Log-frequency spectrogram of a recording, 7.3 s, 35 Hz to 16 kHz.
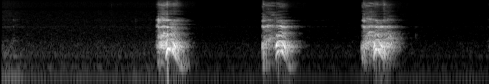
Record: {"three_cough_length": "7.3 s", "three_cough_amplitude": 32767, "three_cough_signal_mean_std_ratio": 0.3, "survey_phase": "beta (2021-08-13 to 2022-03-07)", "age": "45-64", "gender": "Male", "wearing_mask": "No", "symptom_none": true, "smoker_status": "Never smoked", "respiratory_condition_asthma": false, "respiratory_condition_other": false, "recruitment_source": "REACT", "submission_delay": "1 day", "covid_test_result": "Negative", "covid_test_method": "RT-qPCR"}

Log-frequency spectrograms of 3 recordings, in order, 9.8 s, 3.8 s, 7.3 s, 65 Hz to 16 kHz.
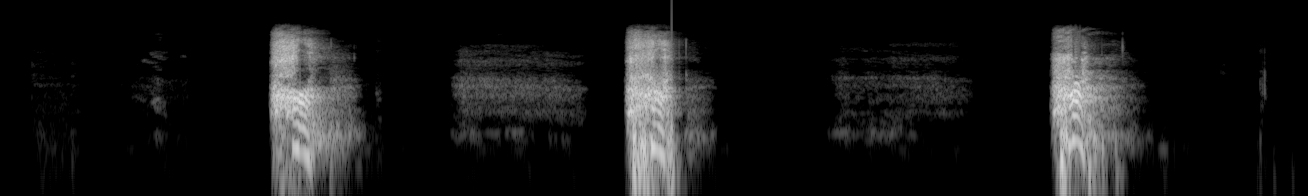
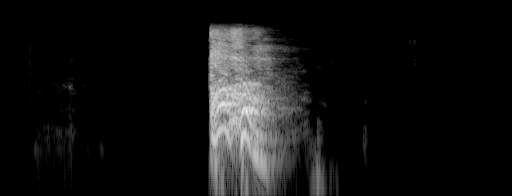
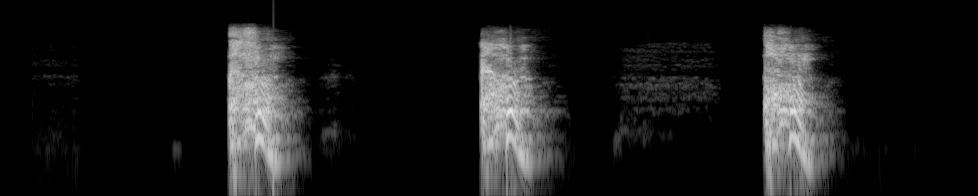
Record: {"exhalation_length": "9.8 s", "exhalation_amplitude": 31340, "exhalation_signal_mean_std_ratio": 0.26, "cough_length": "3.8 s", "cough_amplitude": 32460, "cough_signal_mean_std_ratio": 0.26, "three_cough_length": "7.3 s", "three_cough_amplitude": 30393, "three_cough_signal_mean_std_ratio": 0.31, "survey_phase": "beta (2021-08-13 to 2022-03-07)", "age": "45-64", "gender": "Female", "wearing_mask": "No", "symptom_none": true, "smoker_status": "Never smoked", "respiratory_condition_asthma": true, "respiratory_condition_other": false, "recruitment_source": "Test and Trace", "submission_delay": "2 days", "covid_test_result": "Negative", "covid_test_method": "ePCR"}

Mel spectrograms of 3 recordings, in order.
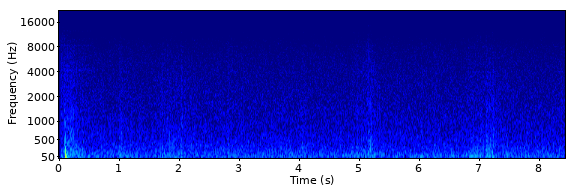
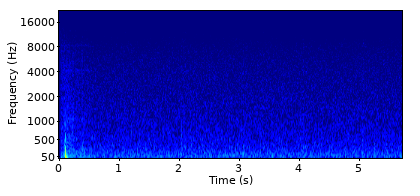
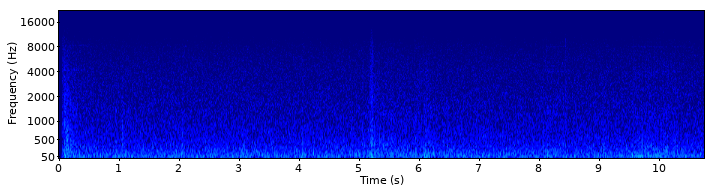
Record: {"exhalation_length": "8.4 s", "exhalation_amplitude": 1286, "exhalation_signal_mean_std_ratio": 0.48, "three_cough_length": "5.7 s", "three_cough_amplitude": 1806, "three_cough_signal_mean_std_ratio": 0.31, "cough_length": "10.8 s", "cough_amplitude": 143, "cough_signal_mean_std_ratio": 1.2, "survey_phase": "beta (2021-08-13 to 2022-03-07)", "age": "45-64", "gender": "Female", "wearing_mask": "No", "symptom_cough_any": true, "symptom_runny_or_blocked_nose": true, "symptom_sore_throat": true, "symptom_diarrhoea": true, "symptom_fatigue": true, "symptom_fever_high_temperature": true, "symptom_onset": "3 days", "smoker_status": "Current smoker (e-cigarettes or vapes only)", "respiratory_condition_asthma": false, "respiratory_condition_other": false, "recruitment_source": "Test and Trace", "submission_delay": "1 day", "covid_test_result": "Positive", "covid_test_method": "RT-qPCR", "covid_ct_value": 24.9, "covid_ct_gene": "ORF1ab gene", "covid_ct_mean": 25.4, "covid_viral_load": "4500 copies/ml", "covid_viral_load_category": "Minimal viral load (< 10K copies/ml)"}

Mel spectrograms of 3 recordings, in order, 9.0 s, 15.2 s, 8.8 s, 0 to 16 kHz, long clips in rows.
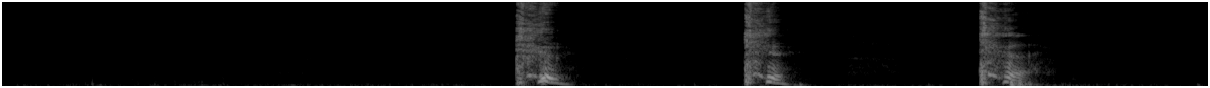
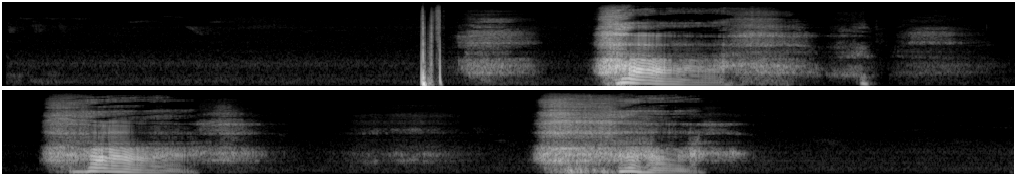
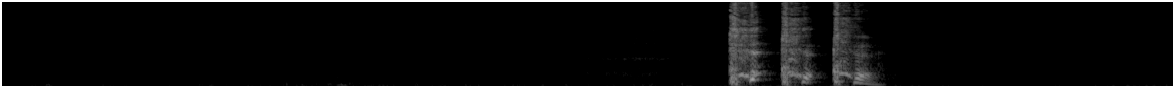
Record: {"three_cough_length": "9.0 s", "three_cough_amplitude": 2479, "three_cough_signal_mean_std_ratio": 0.25, "exhalation_length": "15.2 s", "exhalation_amplitude": 32768, "exhalation_signal_mean_std_ratio": 0.29, "cough_length": "8.8 s", "cough_amplitude": 2411, "cough_signal_mean_std_ratio": 0.22, "survey_phase": "alpha (2021-03-01 to 2021-08-12)", "age": "18-44", "gender": "Male", "wearing_mask": "No", "symptom_change_to_sense_of_smell_or_taste": true, "smoker_status": "Ex-smoker", "respiratory_condition_asthma": false, "respiratory_condition_other": false, "recruitment_source": "Test and Trace", "submission_delay": "1 day", "covid_test_result": "Positive", "covid_test_method": "RT-qPCR", "covid_ct_value": 15.0, "covid_ct_gene": "ORF1ab gene"}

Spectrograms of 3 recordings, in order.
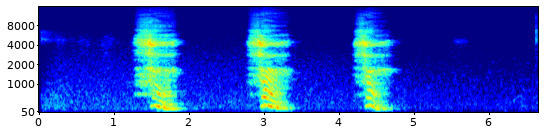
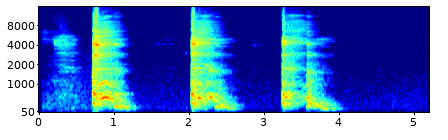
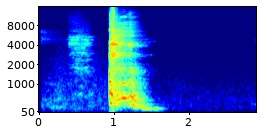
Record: {"exhalation_length": "6.7 s", "exhalation_amplitude": 29219, "exhalation_signal_mean_std_ratio": 0.37, "three_cough_length": "5.2 s", "three_cough_amplitude": 32768, "three_cough_signal_mean_std_ratio": 0.38, "cough_length": "2.9 s", "cough_amplitude": 32768, "cough_signal_mean_std_ratio": 0.32, "survey_phase": "beta (2021-08-13 to 2022-03-07)", "age": "45-64", "gender": "Female", "wearing_mask": "No", "symptom_runny_or_blocked_nose": true, "smoker_status": "Never smoked", "respiratory_condition_asthma": false, "respiratory_condition_other": false, "recruitment_source": "REACT", "submission_delay": "1 day", "covid_test_result": "Negative", "covid_test_method": "RT-qPCR", "influenza_a_test_result": "Unknown/Void", "influenza_b_test_result": "Unknown/Void"}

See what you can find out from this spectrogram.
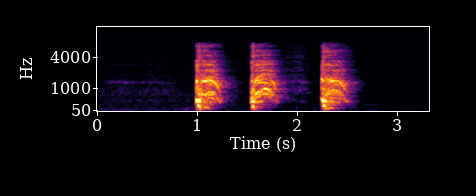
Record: {"three_cough_length": "3.3 s", "three_cough_amplitude": 32768, "three_cough_signal_mean_std_ratio": 0.39, "survey_phase": "beta (2021-08-13 to 2022-03-07)", "age": "65+", "gender": "Male", "wearing_mask": "No", "symptom_none": true, "smoker_status": "Never smoked", "respiratory_condition_asthma": false, "respiratory_condition_other": false, "recruitment_source": "REACT", "submission_delay": "0 days", "covid_test_result": "Negative", "covid_test_method": "RT-qPCR", "influenza_a_test_result": "Negative", "influenza_b_test_result": "Negative"}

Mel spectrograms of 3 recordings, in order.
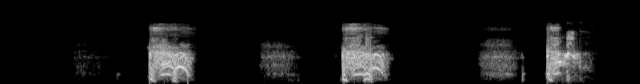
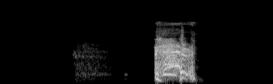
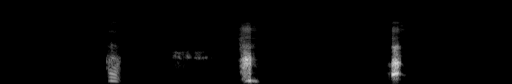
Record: {"three_cough_length": "6.4 s", "three_cough_amplitude": 29244, "three_cough_signal_mean_std_ratio": 0.37, "cough_length": "2.7 s", "cough_amplitude": 32767, "cough_signal_mean_std_ratio": 0.31, "exhalation_length": "5.1 s", "exhalation_amplitude": 26825, "exhalation_signal_mean_std_ratio": 0.16, "survey_phase": "beta (2021-08-13 to 2022-03-07)", "age": "45-64", "gender": "Male", "wearing_mask": "No", "symptom_cough_any": true, "symptom_new_continuous_cough": true, "symptom_runny_or_blocked_nose": true, "symptom_shortness_of_breath": true, "symptom_sore_throat": true, "symptom_abdominal_pain": true, "symptom_fatigue": true, "symptom_headache": true, "smoker_status": "Never smoked", "respiratory_condition_asthma": true, "respiratory_condition_other": true, "recruitment_source": "Test and Trace", "submission_delay": "3 days", "covid_test_result": "Positive", "covid_test_method": "RT-qPCR", "covid_ct_value": 25.3, "covid_ct_gene": "N gene"}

